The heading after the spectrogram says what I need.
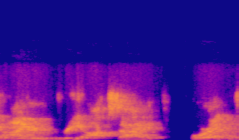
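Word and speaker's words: iron(III) oxide: introducing these right so Iron III oxide or Fe2O3 not iron two oxygen three that'd be the incorrect way to say that or people always want to say like die iron trioxide don't do that we only use that those prefixes when we have a covalent compound which we'll add next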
